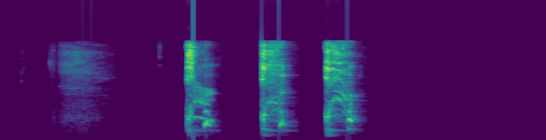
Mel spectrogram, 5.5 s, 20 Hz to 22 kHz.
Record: {"three_cough_length": "5.5 s", "three_cough_amplitude": 26906, "three_cough_signal_mean_std_ratio": 0.28, "survey_phase": "beta (2021-08-13 to 2022-03-07)", "age": "18-44", "gender": "Female", "wearing_mask": "No", "symptom_none": true, "smoker_status": "Never smoked", "respiratory_condition_asthma": false, "respiratory_condition_other": false, "recruitment_source": "REACT", "submission_delay": "2 days", "covid_test_result": "Negative", "covid_test_method": "RT-qPCR"}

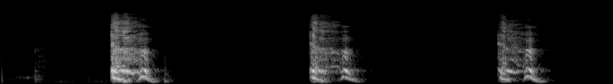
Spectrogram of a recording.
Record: {"three_cough_length": "6.1 s", "three_cough_amplitude": 26055, "three_cough_signal_mean_std_ratio": 0.31, "survey_phase": "beta (2021-08-13 to 2022-03-07)", "age": "45-64", "gender": "Female", "wearing_mask": "No", "symptom_none": true, "symptom_onset": "13 days", "smoker_status": "Ex-smoker", "respiratory_condition_asthma": false, "respiratory_condition_other": false, "recruitment_source": "REACT", "submission_delay": "4 days", "covid_test_result": "Negative", "covid_test_method": "RT-qPCR", "influenza_a_test_result": "Negative", "influenza_b_test_result": "Negative"}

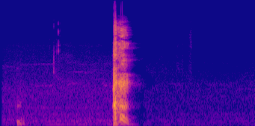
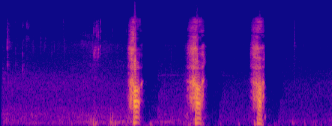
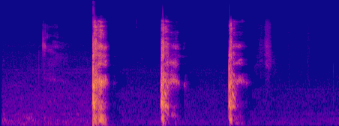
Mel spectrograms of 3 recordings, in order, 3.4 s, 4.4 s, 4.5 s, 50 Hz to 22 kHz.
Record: {"cough_length": "3.4 s", "cough_amplitude": 32768, "cough_signal_mean_std_ratio": 0.18, "exhalation_length": "4.4 s", "exhalation_amplitude": 32768, "exhalation_signal_mean_std_ratio": 0.24, "three_cough_length": "4.5 s", "three_cough_amplitude": 32767, "three_cough_signal_mean_std_ratio": 0.23, "survey_phase": "beta (2021-08-13 to 2022-03-07)", "age": "18-44", "gender": "Male", "wearing_mask": "No", "symptom_none": true, "smoker_status": "Ex-smoker", "respiratory_condition_asthma": false, "respiratory_condition_other": false, "recruitment_source": "REACT", "submission_delay": "1 day", "covid_test_result": "Negative", "covid_test_method": "RT-qPCR"}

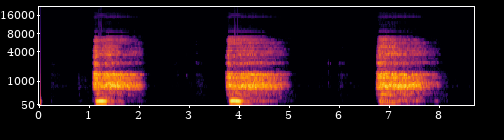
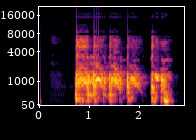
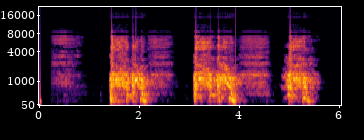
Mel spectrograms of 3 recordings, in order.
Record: {"exhalation_length": "8.7 s", "exhalation_amplitude": 32767, "exhalation_signal_mean_std_ratio": 0.49, "cough_length": "2.9 s", "cough_amplitude": 32768, "cough_signal_mean_std_ratio": 0.65, "three_cough_length": "6.1 s", "three_cough_amplitude": 29615, "three_cough_signal_mean_std_ratio": 0.54, "survey_phase": "alpha (2021-03-01 to 2021-08-12)", "age": "45-64", "gender": "Male", "wearing_mask": "No", "symptom_none": true, "smoker_status": "Never smoked", "respiratory_condition_asthma": false, "respiratory_condition_other": false, "recruitment_source": "REACT", "submission_delay": "4 days", "covid_test_result": "Negative", "covid_test_method": "RT-qPCR"}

